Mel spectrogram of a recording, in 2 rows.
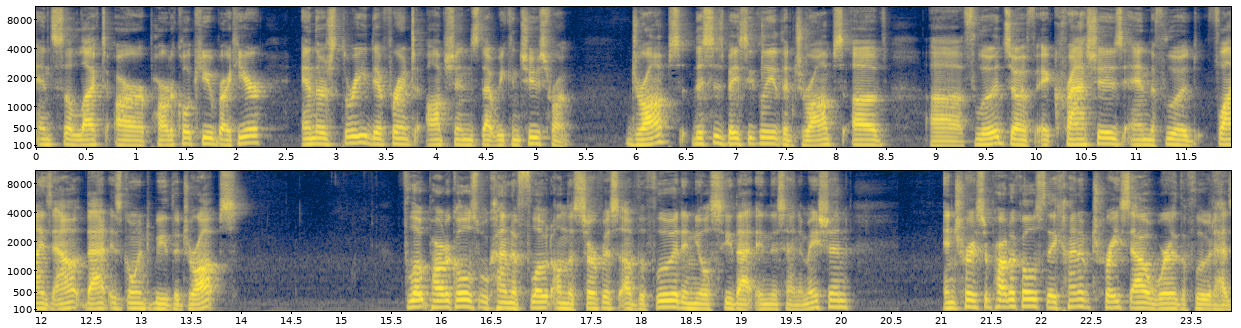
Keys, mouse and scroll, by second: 7.3-11.3 shift+middle drag.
